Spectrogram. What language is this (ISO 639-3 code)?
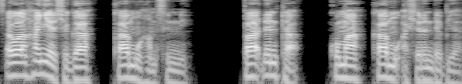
hau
